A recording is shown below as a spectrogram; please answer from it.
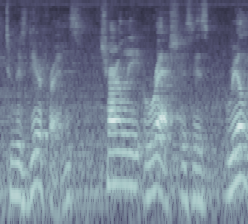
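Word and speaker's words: Roesch: was my name, and I was scared to tell the teacher that that's not how you pronounce my name. So I'd sit there and I'd raise my hand, and I'm Mr. Roche. All right. I'm really Mr. Resch.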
